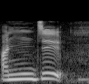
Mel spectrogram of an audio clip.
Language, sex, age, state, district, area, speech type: Tamil, female, 18-30, Tamil Nadu, Tirunelveli, rural, read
